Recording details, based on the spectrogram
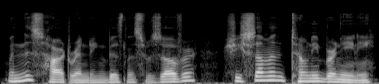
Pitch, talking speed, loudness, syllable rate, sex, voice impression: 130 Hz, 160 wpm, -17 LUFS, 5.9 syllables/s, male, very masculine, slightly old, thick, relaxed, powerful, bright, soft, clear, fluent, raspy, cool, intellectual, slightly refreshing, sincere, very calm, friendly, slightly reassuring, unique, slightly elegant, wild, slightly sweet, lively, kind, slightly intense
